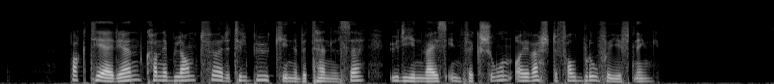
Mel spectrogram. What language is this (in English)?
Norwegian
